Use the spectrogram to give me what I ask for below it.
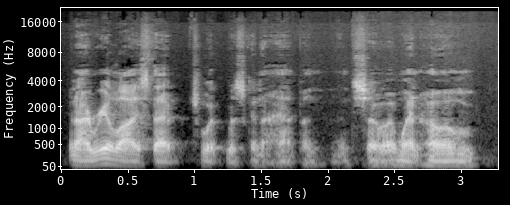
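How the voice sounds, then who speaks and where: A middle-aged man speaks in an extremely low, gravelly voice with a rough, husky texture. He tells his business story casually as a podcast guest and acts out the people he talks about. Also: fairly even intonation, brisk, a little mellow. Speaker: guest entrepreneur.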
